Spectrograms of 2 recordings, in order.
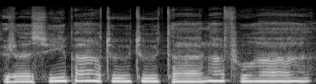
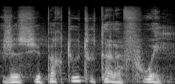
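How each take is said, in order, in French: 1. Le dernier mot se prononce comme fwa. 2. Le dernier mot se prononce comme fweh.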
